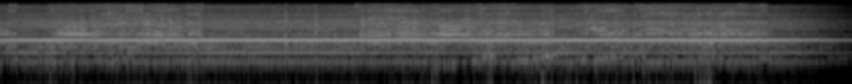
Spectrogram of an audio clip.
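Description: Benchtop disc sander running with a steady hum while the inside edge of a hardwood handle blank is sanded against its disc.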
